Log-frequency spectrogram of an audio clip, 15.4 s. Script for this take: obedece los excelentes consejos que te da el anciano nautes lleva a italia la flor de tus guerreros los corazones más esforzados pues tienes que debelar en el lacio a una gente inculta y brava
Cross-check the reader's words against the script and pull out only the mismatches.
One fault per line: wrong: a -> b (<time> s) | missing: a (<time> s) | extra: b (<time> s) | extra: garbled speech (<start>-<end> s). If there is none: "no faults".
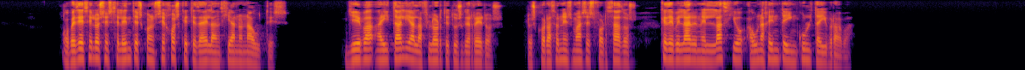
missing: pues tienes (9.6 s)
